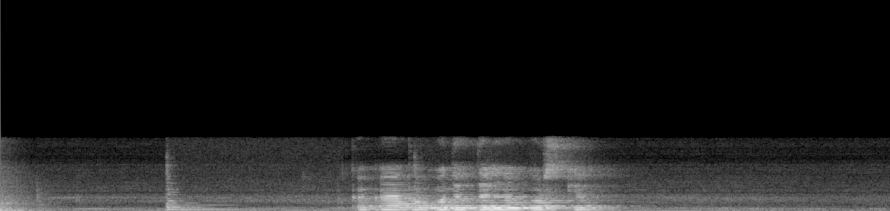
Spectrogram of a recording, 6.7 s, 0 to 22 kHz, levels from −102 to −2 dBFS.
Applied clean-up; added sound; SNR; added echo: none; Bowed string instrument; 16 dB; reverberation time 0.9 s.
